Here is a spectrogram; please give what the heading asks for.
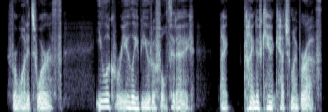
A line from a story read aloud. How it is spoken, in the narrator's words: he whispers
